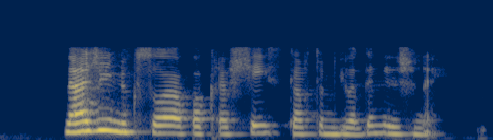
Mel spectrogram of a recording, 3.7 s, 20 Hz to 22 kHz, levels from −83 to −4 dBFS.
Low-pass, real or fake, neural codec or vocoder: 5.4 kHz; fake; codec, 32 kHz, 1.9 kbps, SNAC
